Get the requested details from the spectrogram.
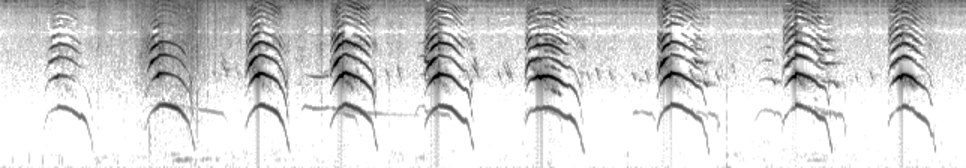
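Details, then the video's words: Newly born kittens crying for their mother: clear, thin, arched mews that climb and drop, repeated about once a second with short silent gaps between, each cry bright and harmonic-rich against a quiet background. "SUARA ANAK ANAK KUCING BARU LAHIR MEMANGIL INDUKNYA"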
